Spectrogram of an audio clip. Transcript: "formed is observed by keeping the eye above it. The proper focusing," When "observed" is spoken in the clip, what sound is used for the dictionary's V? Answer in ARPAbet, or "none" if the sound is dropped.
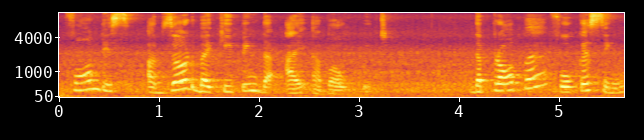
none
